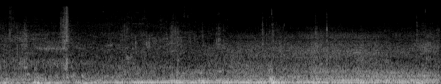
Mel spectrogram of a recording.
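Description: A vehicle engine idling with a steady low hum, with a few faint clicks over it.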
